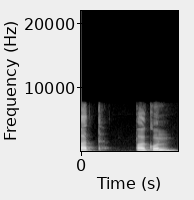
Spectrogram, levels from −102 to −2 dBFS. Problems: background sounds at intervals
